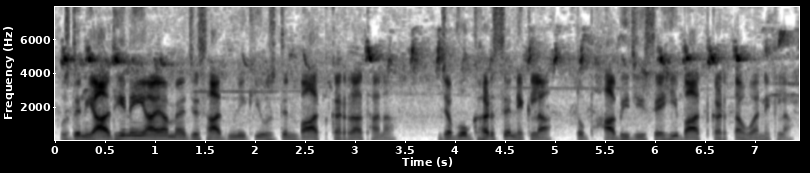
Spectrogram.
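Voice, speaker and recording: A man's voice: mid-range voice, steady tone, moderate pace, a bit bright, close to an everyday voice. A chatty, forgetful neighbour from a cartoon, acted by a man. He rambles and pries in a mid-range voice. There is faint noise behind him. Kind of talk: Hindi cartoon voice acting.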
